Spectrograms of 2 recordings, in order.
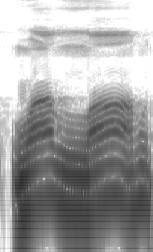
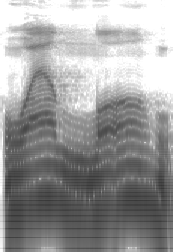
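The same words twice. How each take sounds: First: The opening wa sounds heavy and darkened. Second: The opening wa sounds light and thin. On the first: The speaker calls it wrong. "Tidak boleh dibaca waw wallahu" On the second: The speaker calls it right. "tapi wa"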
